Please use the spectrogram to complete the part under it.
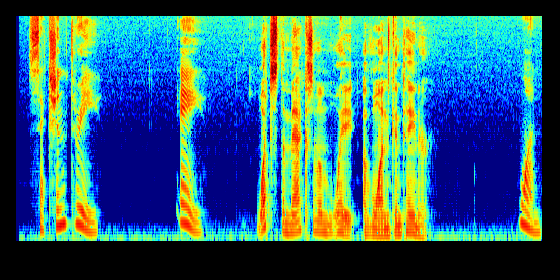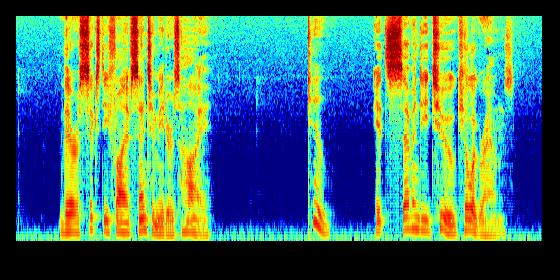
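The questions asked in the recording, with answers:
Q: What's the maximum weight of one container?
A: 2: It's 72 kilograms.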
